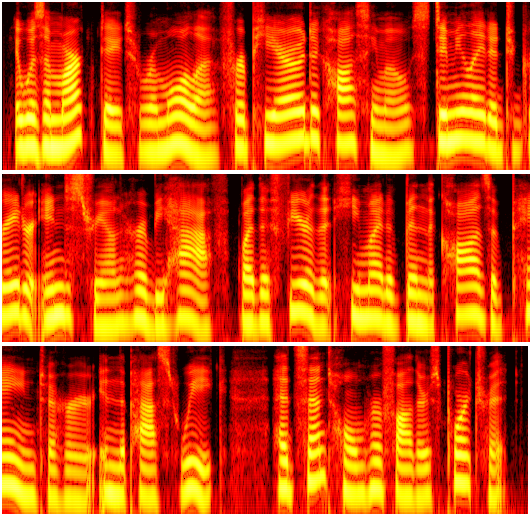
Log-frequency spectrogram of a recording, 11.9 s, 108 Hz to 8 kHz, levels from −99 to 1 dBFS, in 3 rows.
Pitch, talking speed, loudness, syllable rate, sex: 195 Hz, 210 wpm, -21 LUFS, 5.2 syllables/s, female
